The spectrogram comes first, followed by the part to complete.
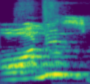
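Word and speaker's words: honest: अब इस ऑनेस्ट word में एच लिखा है जो कि कॉन्सोनेंट है, बट ये एच साइलेंट होता है और ये वर्ड स्टार्ट होता है ऑ, और ऑ किसका साउंड है?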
